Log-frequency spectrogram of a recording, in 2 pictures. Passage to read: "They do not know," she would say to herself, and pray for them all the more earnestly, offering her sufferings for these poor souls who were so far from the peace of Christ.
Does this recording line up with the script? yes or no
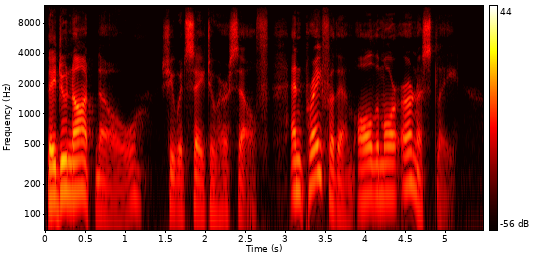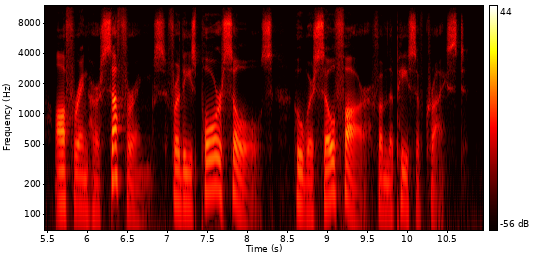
yes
